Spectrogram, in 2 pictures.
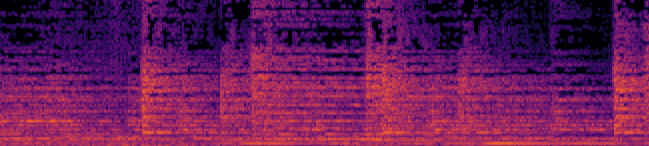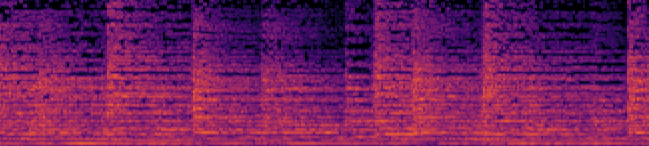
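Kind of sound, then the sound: signal or alarm, manually rung church bells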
